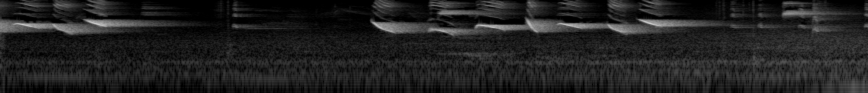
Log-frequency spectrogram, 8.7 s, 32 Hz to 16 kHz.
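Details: Trinca Ferro Boi green-winged saltator recorded January 2024, singing and displaying hard toward a female heard at a distance; a short phrase of three downward whistles, a pause, then a longer run of about seven loud falling whistles with high chips.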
